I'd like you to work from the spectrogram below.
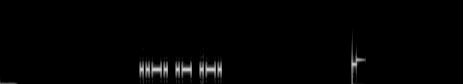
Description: Morse code, heard as a keyed tone, about 37 wpm, 700 Hz. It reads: FAR
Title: Three Letter Words - 40wpm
